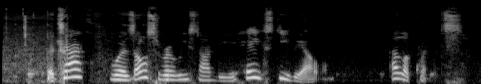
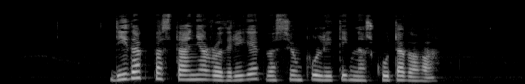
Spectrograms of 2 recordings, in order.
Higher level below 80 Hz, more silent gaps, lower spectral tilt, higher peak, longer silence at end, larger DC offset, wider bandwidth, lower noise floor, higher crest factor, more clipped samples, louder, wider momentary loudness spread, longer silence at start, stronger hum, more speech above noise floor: first, -50 dBFS vs -82 dBFS; neither; about the same, -4.5 dB/octave vs -3.5 dB/octave; first, -2 dBFS vs -8 dBFS; second, 0.2 s vs 0.9 s; neither; first, 15 kHz vs 11.5 kHz; second, -59 dBFS vs -68 dBFS; about the same, 16 dB vs 20 dB; neither; first, -17 LUFS vs -27 LUFS; first, 16 LU vs 7 LU; second, 0.05 s vs 1.1 s; neither; about the same, 43 dB vs 42 dB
